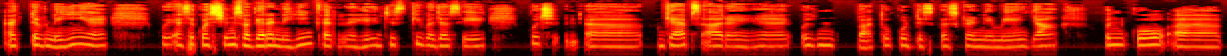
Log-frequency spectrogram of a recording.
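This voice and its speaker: A woman's voice: mid-range voice, little pitch movement, slow, a little mellow, no room sound, studio quality. A woman lecturing on legal material, explaining point by point and mixing in English terms. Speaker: law lecturer.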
